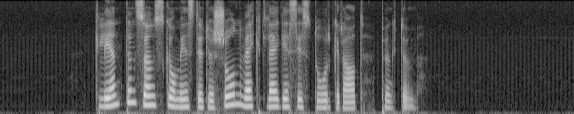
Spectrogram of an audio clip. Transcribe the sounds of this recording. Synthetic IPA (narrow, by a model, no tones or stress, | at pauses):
kʰlɪɛnt̪ənsœnskəʊmɪnst̪ɪt̪ʉʃuːnʋɛkt̪ʰlɛɡəsiːst̪uːɾɡɾɑːd̪̥pʰʉŋkt̪ʉ̰m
